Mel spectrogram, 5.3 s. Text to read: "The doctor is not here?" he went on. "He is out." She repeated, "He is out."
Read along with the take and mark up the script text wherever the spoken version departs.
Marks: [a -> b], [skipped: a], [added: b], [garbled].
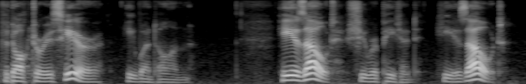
"The doctor is [skipped: not] here?" he went on. "He is out." She repeated, "He is out."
